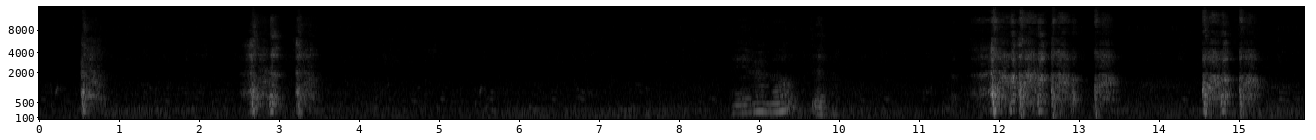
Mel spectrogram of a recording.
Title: Girl coughing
